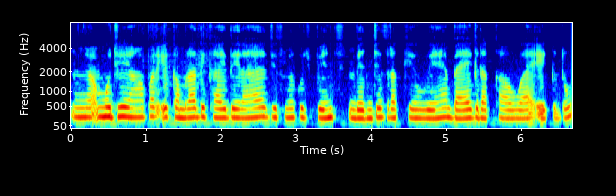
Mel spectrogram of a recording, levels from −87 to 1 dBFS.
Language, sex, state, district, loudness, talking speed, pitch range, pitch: Hindi, female, Bihar, Muzaffarpur, -17 LUFS, 195 wpm, 200-220 Hz, 210 Hz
